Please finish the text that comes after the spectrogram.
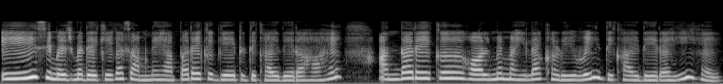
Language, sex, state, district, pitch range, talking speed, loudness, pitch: Hindi, female, Rajasthan, Jaipur, 205-260 Hz, 200 wpm, -17 LUFS, 230 Hz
